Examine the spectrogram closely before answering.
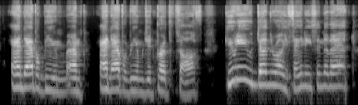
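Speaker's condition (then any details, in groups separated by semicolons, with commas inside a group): Cerebral palsy; wheelchair user, unable to walk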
